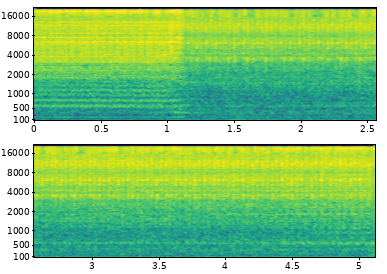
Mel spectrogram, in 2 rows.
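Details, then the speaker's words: 2004-08 Acura TSX power steering pump, idling at full left/right lock: steady high whine, absent straight ahead; air leak suspected, high- and low-pressure O-rings to be checked. "every time he turns far left and far right we get a very specific sound so it stops up fine"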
